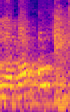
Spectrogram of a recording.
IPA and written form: la ˈβamba (La Bamba)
